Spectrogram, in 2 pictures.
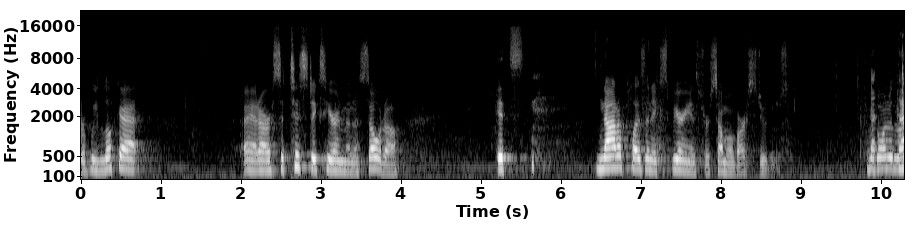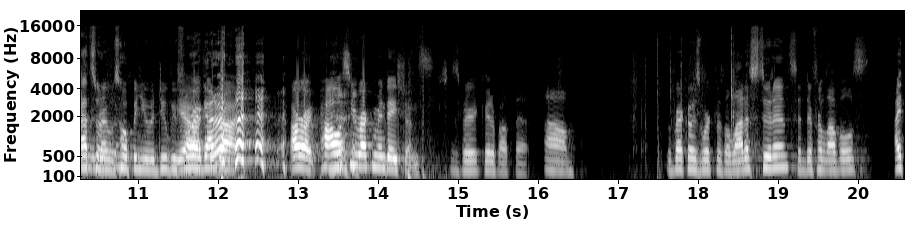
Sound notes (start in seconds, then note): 11.9 both laughing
